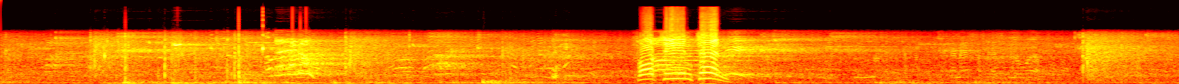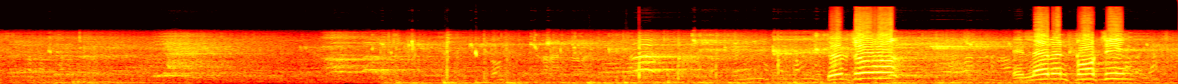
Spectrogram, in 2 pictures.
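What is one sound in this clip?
Sports shoes squeak sharply on an indoor court.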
